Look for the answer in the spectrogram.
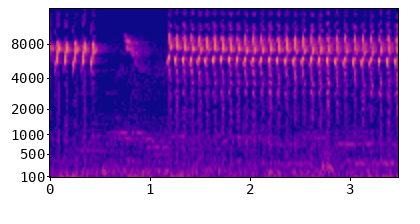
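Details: A sunbird known locally as kolibri ninja delivers tembakan-style shots for bird tutoring: a short high chattering trill, a brief pause with a thin slurred note, then a long, steady, machine-gun series of piercing high chips.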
